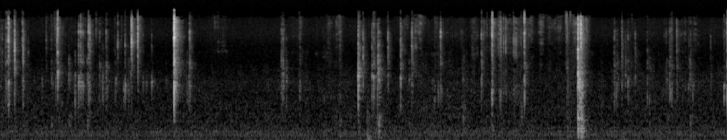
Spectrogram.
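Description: Faint plastic clicking and scraping from a knife tip worked against the twist-off battery cover of a Joseph Joseph TriScale folding digital kitchen scale, trying to turn it open. Three sharper clicks stand out, a few seconds apart.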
